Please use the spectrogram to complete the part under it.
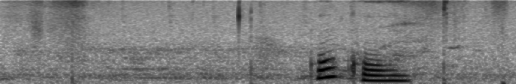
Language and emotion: Russian, neutral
